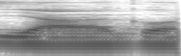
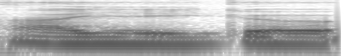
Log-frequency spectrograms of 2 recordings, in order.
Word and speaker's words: Yago: Yeah, it's Yago, not Iago or anything like that.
